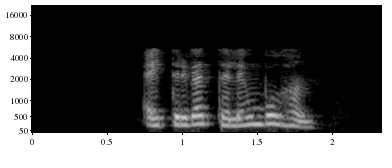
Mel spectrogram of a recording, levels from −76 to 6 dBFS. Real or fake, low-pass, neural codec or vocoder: real; 5.4 kHz; none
